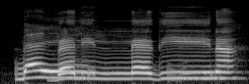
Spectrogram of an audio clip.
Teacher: بل مش بطلع ربع لساني، ده طرف اللسان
